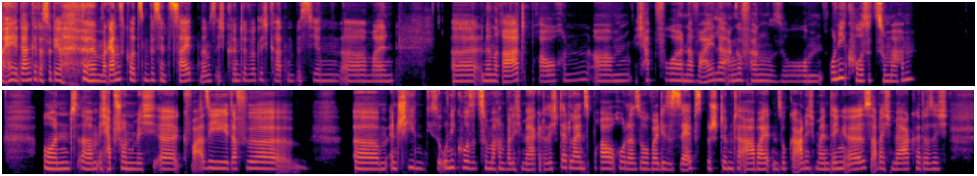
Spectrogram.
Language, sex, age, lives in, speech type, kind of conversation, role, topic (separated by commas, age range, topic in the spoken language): German, female, 40-44, Germany, conversation, advice, user, Wie kann ich länger fokussiert bleiben, wenn ich in Intervallen arbeite?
